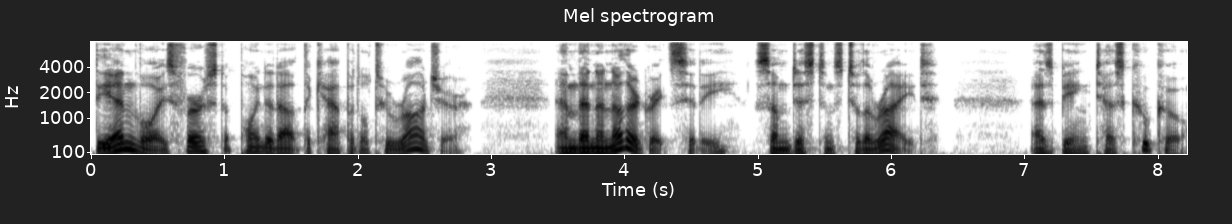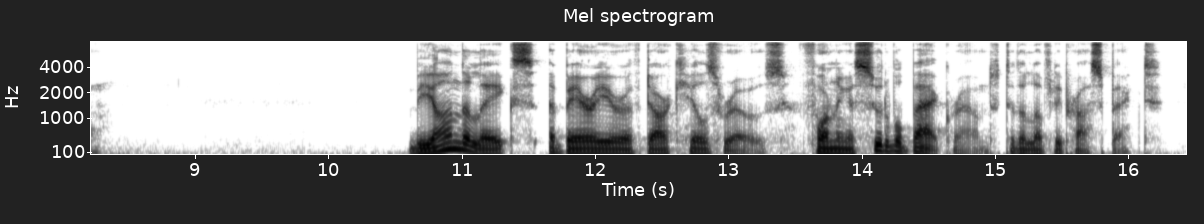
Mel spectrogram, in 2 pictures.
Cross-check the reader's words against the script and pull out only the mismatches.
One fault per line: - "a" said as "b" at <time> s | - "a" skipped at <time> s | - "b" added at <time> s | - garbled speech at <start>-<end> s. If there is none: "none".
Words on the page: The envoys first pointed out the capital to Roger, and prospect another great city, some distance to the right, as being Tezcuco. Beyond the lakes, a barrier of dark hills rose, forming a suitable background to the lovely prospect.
- "prospect" said as "then" at 3.7 s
